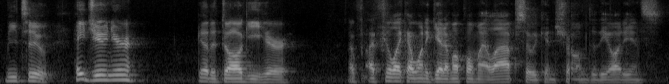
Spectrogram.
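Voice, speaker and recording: A man with a fairly low voice hosts a livestream. He talks casually and off the cuff, as in a relaxed chat with a guest. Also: brisk. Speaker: stream host.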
